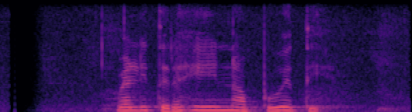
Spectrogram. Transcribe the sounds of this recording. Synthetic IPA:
ʋælit̪əɾəɦiːnːapːuʋet̪i

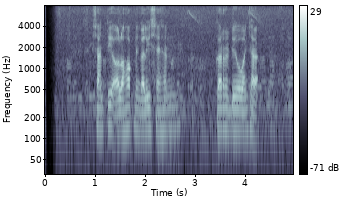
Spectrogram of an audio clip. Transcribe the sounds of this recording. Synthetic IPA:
sant̪iɔlɔɦɔk̚niŋɡalisɛɦən | kərdewawaɲt͡ʃaɾa̰

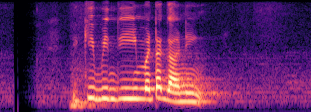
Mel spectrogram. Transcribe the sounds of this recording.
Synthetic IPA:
ikibind̪iːməʈəɡaniŋ

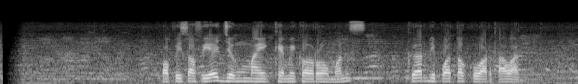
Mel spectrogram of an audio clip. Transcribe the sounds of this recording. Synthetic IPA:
pɔpisofiad͡ʒɨŋmaikɛmikəlroməns | kɨrdipɔt̪ɔkəwart̪awan

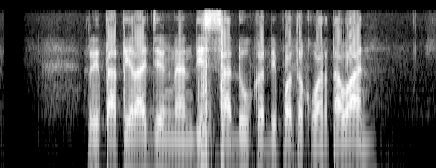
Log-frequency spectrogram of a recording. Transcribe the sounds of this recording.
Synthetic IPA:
rit̪at̪ilad͡ʒɨŋnandisːadukɨrdipɔt̪ɔkuwart̪awan

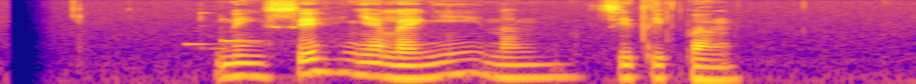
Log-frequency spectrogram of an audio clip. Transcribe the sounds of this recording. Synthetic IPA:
nɪŋsɪhɲɛlɛŋinaŋsit̪ib̥a̤ŋ

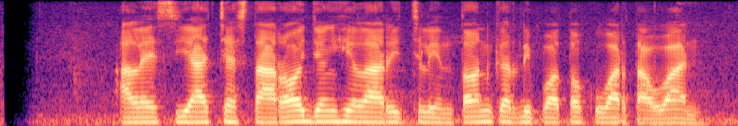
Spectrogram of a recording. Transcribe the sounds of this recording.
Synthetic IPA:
ʔalɛsiat͡ʃɛst̪aɾɔd͡ʒɨŋɦilaɾit͡ʃlint̪ɔnkɨrdipɔt̪ɔkuwart̪awan

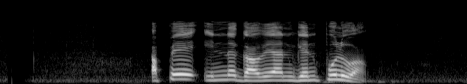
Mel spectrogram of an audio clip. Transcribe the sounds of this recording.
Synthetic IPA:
apeːʔinːəɡaʋejanɡenpuluʋa̰ŋ

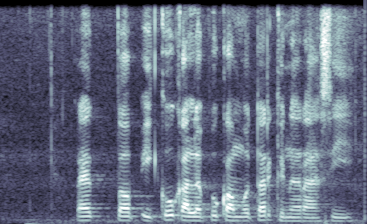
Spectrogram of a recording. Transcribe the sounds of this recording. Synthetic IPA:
lɛt̪ɔp̚ikukaləb̥ṳkɔmput̪ərɡ̥e̤neɾasi

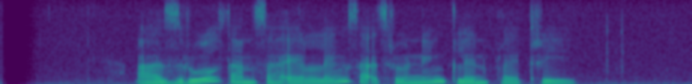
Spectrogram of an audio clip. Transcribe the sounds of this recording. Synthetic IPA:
ʔazɾult̪ansaɦelɪŋsa̰ʔd̥ʒ̥ɾonɪŋɡ̥lɛnflɛd̪̥ɾi

